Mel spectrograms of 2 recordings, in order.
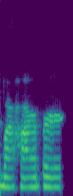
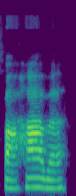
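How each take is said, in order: First: Said in the usual way. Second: "Bar Harbor" with Maine accent, both r's dropped; Down East accent. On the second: Shown as a demonstration. Reader showing local pronunciation of "Bar Harbor", Down East accent. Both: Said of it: "pronounced Bar Harbor".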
